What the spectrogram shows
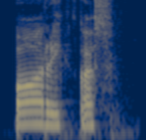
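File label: "vaarikas", Estonian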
